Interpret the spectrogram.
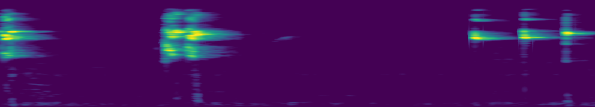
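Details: Lovebird singing ngetik as a fighter: two harsh, buzzy chirps, a silence, then three quick, clean high ticks close together.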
